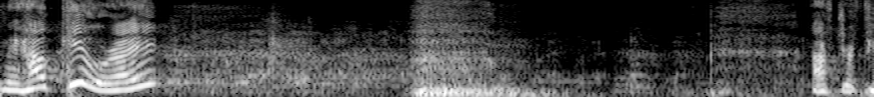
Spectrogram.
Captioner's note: audience laughs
